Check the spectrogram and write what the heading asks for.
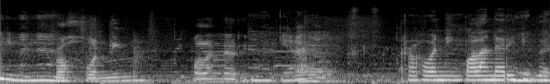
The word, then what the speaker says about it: Rochwening Polandari: Rohwening Polandari. Nah, kira Rohwening Polandari juga sih. bener, udah bener. Ya benar semua. Mbak. Emang kenapa? Artinya Ada yang salah? Enggak. Ada beberapa orang panggilnya Rothschwening.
